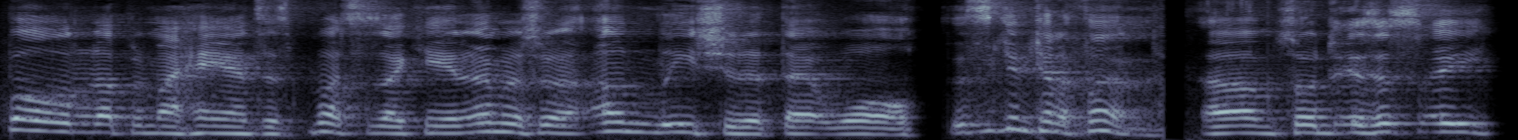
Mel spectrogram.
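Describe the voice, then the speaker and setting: A man playing a tabletop game, chatting casually and playfully with excitable reactions, recorded in a roomy home studio. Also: on the high side, normal speed, hardly any pauses.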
